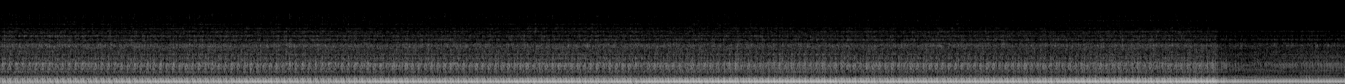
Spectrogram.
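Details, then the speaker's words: 1971 Vauxhall Firenza SL 2000, LHD Canadian import, owners believe displacement is now above 2000cc, warming up after start: deep steady low thick rumbly idle, no misses or knocks; idling smoothly. "we're pretty sure this is no longer a 2000 cc car and so we'll go up in displacement it'll also run more like this just low and thick and rumbly"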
